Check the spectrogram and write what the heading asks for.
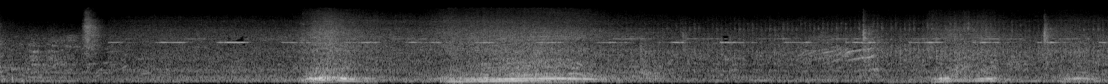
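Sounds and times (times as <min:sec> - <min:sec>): electronic beep: 0:01.1 - 0:08.2
car engine revving: 0:02.8 - 0:06.3, 0:09.2 - 0:11.0.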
